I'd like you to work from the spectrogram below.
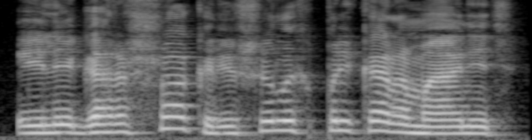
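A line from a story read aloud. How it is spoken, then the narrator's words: Snorting. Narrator (Russian): фыркнул обедолов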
